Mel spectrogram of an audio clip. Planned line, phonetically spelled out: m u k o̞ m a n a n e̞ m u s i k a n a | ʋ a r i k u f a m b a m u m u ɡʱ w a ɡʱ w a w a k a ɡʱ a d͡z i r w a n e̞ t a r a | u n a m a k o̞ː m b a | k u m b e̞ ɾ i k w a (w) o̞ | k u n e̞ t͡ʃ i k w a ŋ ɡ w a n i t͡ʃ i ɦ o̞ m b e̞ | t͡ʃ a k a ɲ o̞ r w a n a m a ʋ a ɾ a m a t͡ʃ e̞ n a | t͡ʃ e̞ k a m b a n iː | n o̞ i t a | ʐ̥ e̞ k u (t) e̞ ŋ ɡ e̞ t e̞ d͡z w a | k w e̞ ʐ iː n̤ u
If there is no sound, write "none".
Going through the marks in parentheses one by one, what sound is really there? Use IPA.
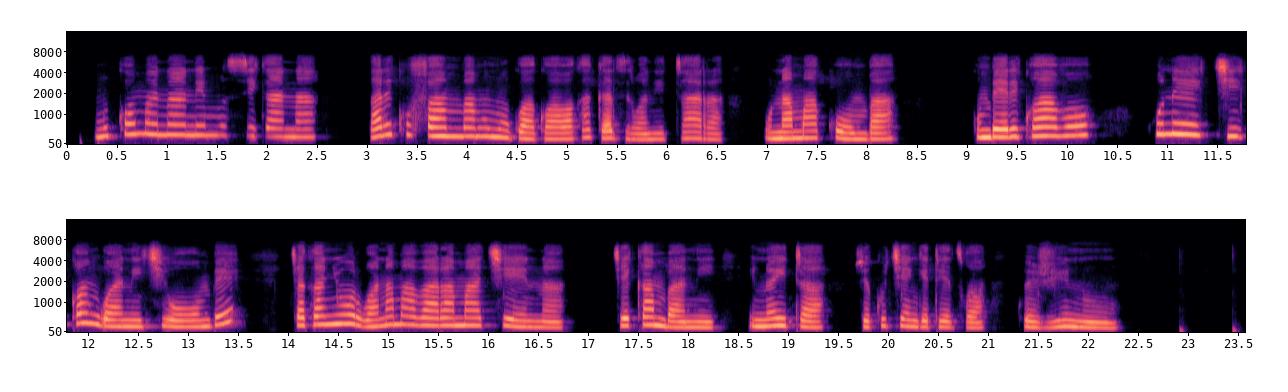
ʋ, t͡ʃ

